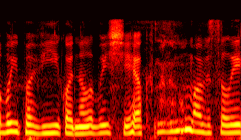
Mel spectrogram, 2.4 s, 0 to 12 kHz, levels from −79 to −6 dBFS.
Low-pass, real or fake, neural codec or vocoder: 7.2 kHz; real; none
